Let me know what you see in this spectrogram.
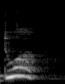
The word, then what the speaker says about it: doigts: 好，接下来，des doigts courent dans l'aiguille sur le clavier du piano。好了，de do，请注意这个单词的发音，最后 j de 都是不发音的，s 是复数加上去的，也不发音，它是手指的意思。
